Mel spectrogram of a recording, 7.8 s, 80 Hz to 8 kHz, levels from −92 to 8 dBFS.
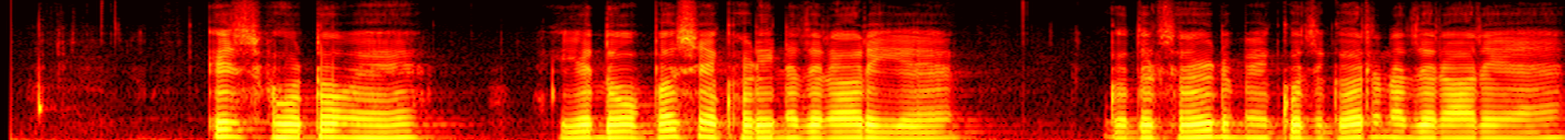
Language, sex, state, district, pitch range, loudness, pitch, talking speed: Hindi, male, Rajasthan, Bikaner, 130-135 Hz, -16 LUFS, 135 Hz, 155 wpm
